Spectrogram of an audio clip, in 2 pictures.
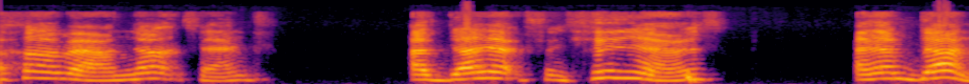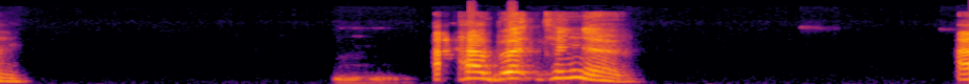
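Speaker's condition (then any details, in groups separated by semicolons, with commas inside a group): Myasthenia gravis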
